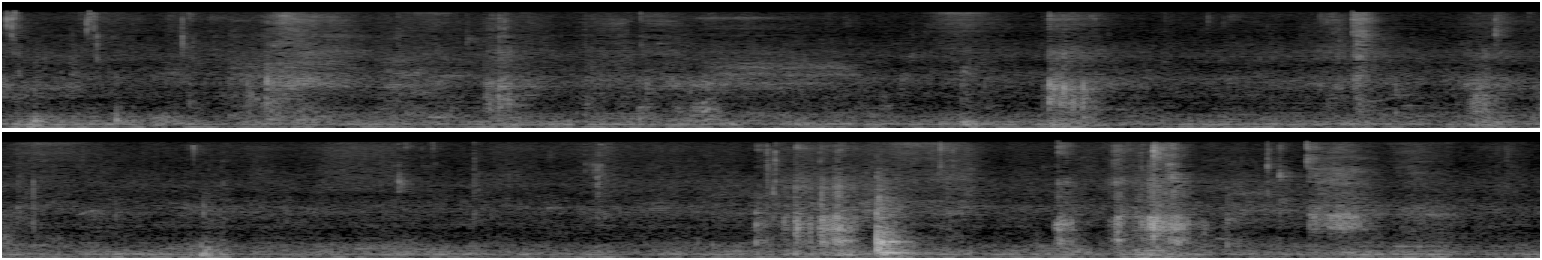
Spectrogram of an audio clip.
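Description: A toddler eating at a table: soft, scattered mouth and chewing noises over a low steady room hum, with a short cluster of louder sounds from the child near the end.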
